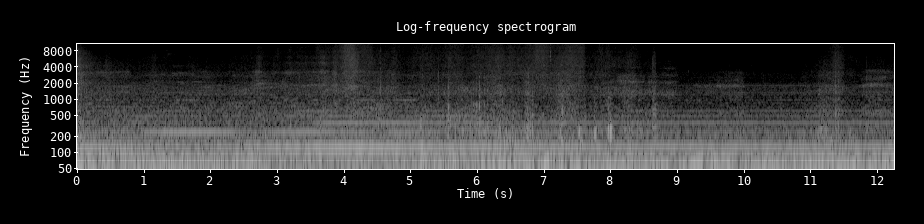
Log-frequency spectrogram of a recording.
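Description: A steady low hum, with a few light knocks and rustles about four seconds in and again around seven to eight seconds in.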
